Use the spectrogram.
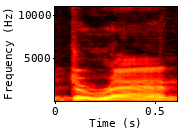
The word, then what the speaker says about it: The Duran: meet and for the listeners it's the the Duran is that how you pronounce it yes correct how did the two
